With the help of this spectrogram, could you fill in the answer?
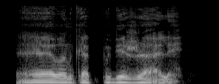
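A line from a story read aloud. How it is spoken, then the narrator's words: Muttering under breath. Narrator (Russian): проворчал он себе под нос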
